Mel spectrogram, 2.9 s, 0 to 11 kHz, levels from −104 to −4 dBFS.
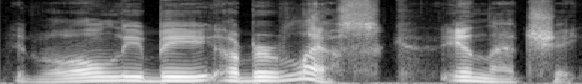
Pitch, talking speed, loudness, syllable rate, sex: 145 Hz, 185 wpm, -14 LUFS, 5.1 syllables/s, male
